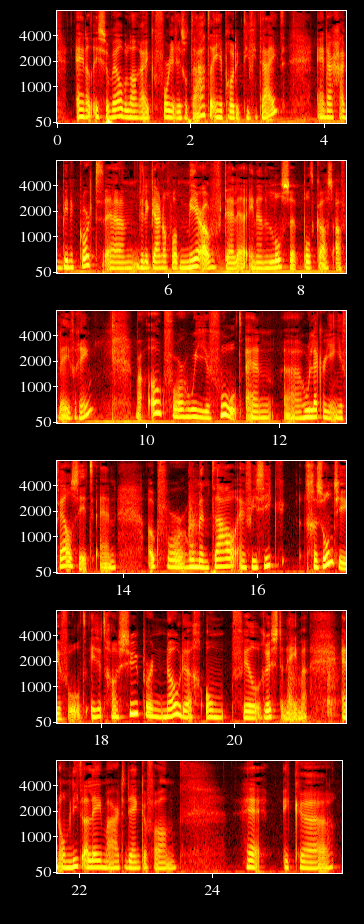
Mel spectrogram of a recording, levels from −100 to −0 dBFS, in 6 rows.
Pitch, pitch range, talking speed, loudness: 175 Hz, 160-190 Hz, 180 wpm, -24 LUFS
